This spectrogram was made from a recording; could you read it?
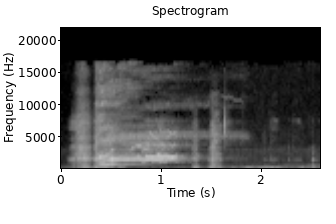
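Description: A loud, shocked gasp sound effect: a sharp, drawn-out intake of breath with a squeaky, wheezing edge, followed by a couple of brief breathy catches before it fades. No one speaks.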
